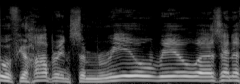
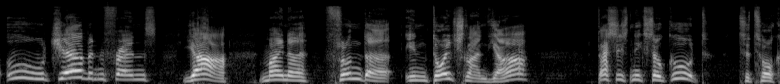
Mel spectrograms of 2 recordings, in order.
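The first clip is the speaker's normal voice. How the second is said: slow, higher hammed-up German accent; mock German accent; 9 semitones higher, 8 dB louder, much slower than usual. Streamer teasing chat in a mock German accent. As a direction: put on a jokey German voice.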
